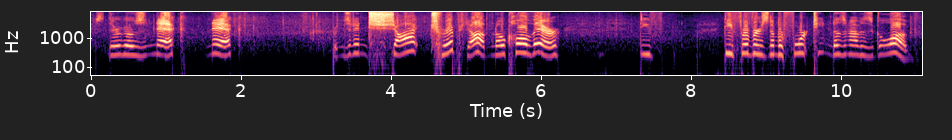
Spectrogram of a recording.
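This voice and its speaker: A woman's voice: sits high, takes it slowly, long pauses, rough recording. A woman doing live play-by-play commentary of youth ice hockey in short clipped phrases. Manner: short clipped phrases, excited on big plays.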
